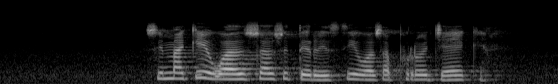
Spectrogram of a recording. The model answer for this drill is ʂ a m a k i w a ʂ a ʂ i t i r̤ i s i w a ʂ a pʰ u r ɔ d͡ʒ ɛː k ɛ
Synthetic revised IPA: ʂ i m a k i w a ʂ a ʂ i t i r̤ i s i w a ʂ a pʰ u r ɔ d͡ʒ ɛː k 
